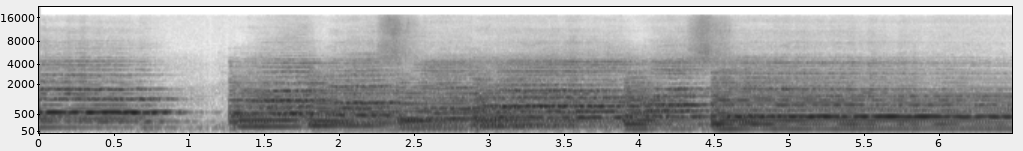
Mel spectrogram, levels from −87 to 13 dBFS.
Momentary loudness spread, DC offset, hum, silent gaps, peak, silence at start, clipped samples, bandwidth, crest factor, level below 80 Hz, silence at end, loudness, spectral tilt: 4 LU; under 0.1%; none; none; 0 dBFS; 0 s; under 0.1%; 17 kHz; 12 dB; -54 dBFS; 0 s; -12 LUFS; -6 dB/octave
